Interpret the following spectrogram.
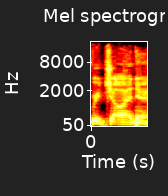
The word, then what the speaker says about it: Regina: I believe it's Regina, and the joke is that it's pronounced Regina and it rhymes with pussy.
